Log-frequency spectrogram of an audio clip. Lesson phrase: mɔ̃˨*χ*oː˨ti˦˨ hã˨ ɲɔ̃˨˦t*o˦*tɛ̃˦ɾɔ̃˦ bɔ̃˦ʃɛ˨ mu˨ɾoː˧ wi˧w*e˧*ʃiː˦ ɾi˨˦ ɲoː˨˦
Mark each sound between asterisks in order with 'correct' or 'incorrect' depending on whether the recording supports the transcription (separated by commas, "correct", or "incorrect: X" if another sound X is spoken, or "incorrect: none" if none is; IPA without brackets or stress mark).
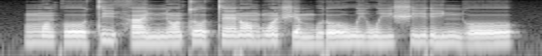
incorrect: k, correct, incorrect: i˧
